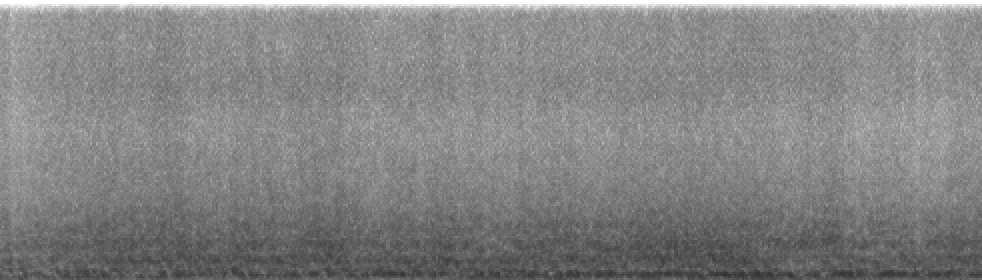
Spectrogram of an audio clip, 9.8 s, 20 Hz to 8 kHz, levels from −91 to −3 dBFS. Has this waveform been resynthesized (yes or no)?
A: yes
